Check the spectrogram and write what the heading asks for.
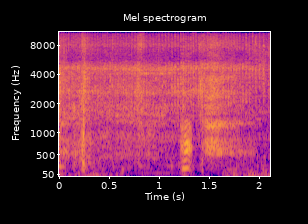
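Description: Mountain bike rolling over rocky, rooty dirt singletrack: steady tyre and trail noise with a couple of sharp knocks and rattles from the bike near the start.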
